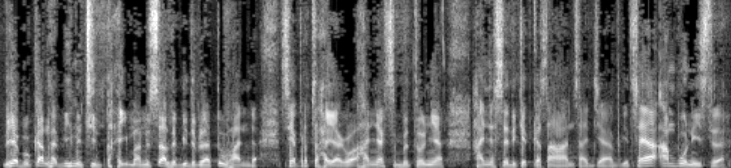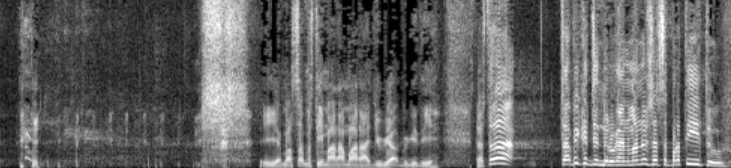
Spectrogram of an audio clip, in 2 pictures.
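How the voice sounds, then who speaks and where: A man's voice: very animated, a little fast. A man preaching a sermon as pastor, telling everyday stories with rising emphasis. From Indonesia. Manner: storytelling with a sharply rising pitch for emphasis. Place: church.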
